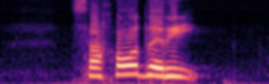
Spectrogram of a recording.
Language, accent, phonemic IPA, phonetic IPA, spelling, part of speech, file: Tamil, India, /tʃɐɡoːd̪ɐɾiː/, [sɐɡoːd̪ɐɾiː], சகோதரி, noun, Ta-சகோதரி.ogg
- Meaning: sister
